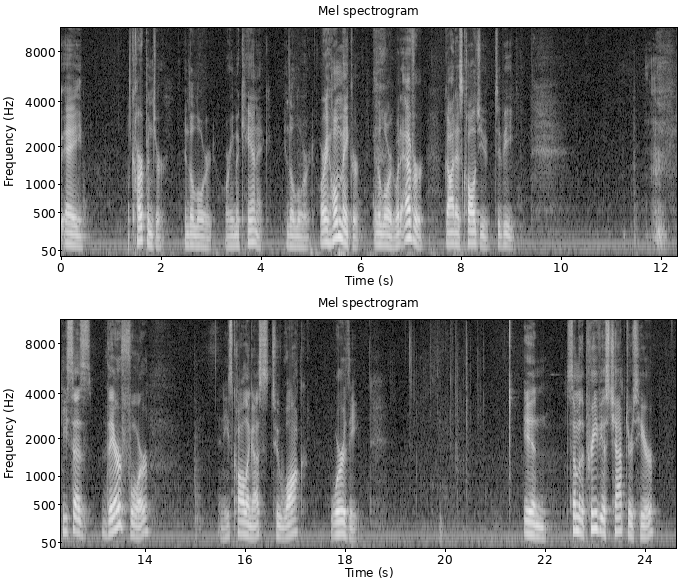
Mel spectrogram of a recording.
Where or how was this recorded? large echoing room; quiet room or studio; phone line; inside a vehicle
large echoing room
